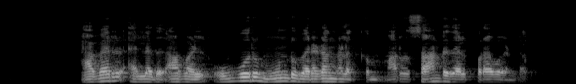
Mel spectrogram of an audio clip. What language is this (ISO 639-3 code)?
tam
